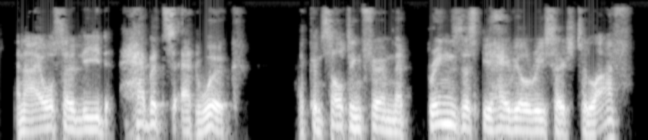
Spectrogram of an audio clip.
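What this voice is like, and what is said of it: South African accent. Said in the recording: “I noticed there might be an accent ... my Texas accent because it comes from the South ... a little bit of the all of y'all in that accent, but it's mostly South Africa.”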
